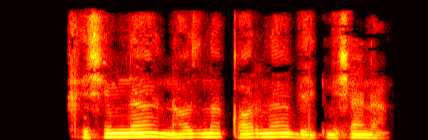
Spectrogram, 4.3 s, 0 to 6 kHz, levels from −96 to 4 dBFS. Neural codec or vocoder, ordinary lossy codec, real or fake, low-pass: none; AAC, 32 kbps; real; 5.4 kHz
